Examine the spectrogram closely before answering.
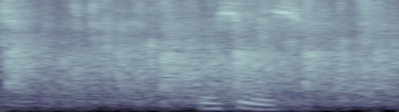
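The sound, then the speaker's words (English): Audience applause welcomes a guest to the stage at a talk, a steady round of clapping at moderate level with a brief voice heard partway through. “round of applause for Lizzie.”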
